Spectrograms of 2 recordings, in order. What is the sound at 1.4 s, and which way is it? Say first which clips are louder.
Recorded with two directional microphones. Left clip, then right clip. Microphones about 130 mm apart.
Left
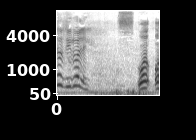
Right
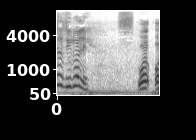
Speech: left 1 dB; 5° right (ahead or behind).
